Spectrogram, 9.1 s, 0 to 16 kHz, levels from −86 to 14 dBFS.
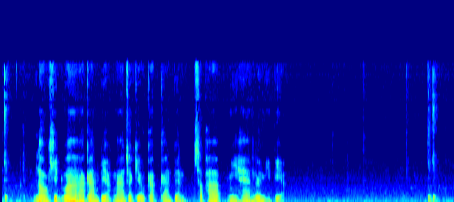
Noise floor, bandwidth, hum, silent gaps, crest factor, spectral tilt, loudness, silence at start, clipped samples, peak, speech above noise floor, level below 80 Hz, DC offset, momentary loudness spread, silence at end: -58 dBFS; 11.5 kHz; none; none; 22 dB; -7 dB/octave; -29 LUFS; 0.05 s; under 0.1%; -8 dBFS; 30 dB; -48 dBFS; under 0.1%; 16 LU; 0.15 s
